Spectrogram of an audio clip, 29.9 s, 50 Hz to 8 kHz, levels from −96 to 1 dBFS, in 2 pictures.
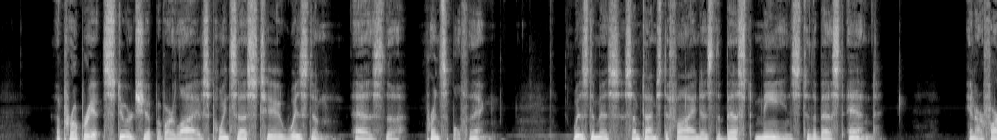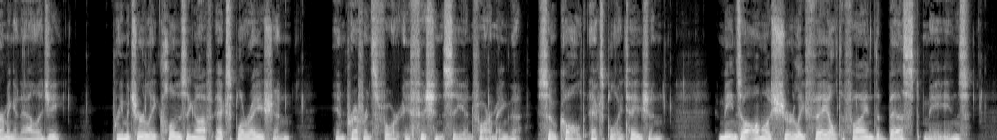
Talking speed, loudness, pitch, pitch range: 105 wpm, -19 LUFS, 120 Hz, 110-140 Hz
